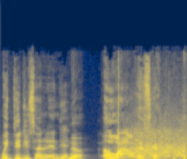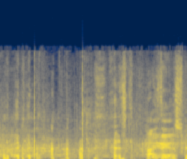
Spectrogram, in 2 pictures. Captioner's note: laughter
